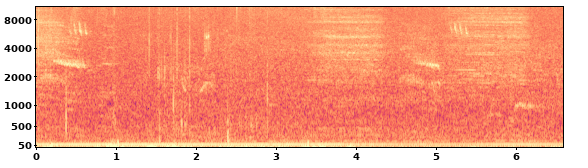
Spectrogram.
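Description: Quiet garden ambience: a steady low rumble with a few short, faint bird chirps, one about half a second in and another near five seconds.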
